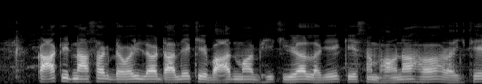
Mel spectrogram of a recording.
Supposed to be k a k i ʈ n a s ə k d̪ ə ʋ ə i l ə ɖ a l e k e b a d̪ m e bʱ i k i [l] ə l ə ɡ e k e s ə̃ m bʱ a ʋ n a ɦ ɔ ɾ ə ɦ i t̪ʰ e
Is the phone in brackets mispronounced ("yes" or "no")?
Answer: yes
